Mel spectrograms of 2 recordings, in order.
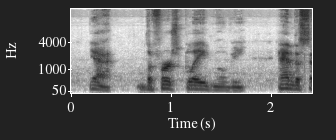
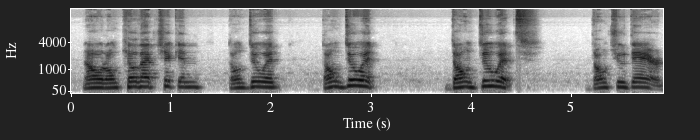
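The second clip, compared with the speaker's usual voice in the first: pleading; 5 semitones higher, 4 dB louder than usual. Real, not acted. Pleading with screen.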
